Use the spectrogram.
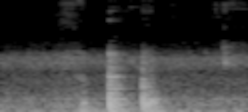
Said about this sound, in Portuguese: Toma mais uma água, peraí, antes do próximo.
